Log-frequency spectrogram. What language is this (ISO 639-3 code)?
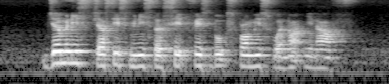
eng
